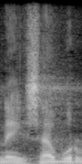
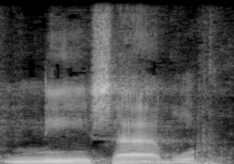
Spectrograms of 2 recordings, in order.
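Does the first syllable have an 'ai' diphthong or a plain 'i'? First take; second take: ai diphthong; plain i. First: The first syllable has an 'ai' diphthong. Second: The first syllable has a plain 'i' vowel. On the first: The speaker calls it wrong. "bukan Naisabur bacanya" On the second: The speaker calls it right. "tapi Nisabur"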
